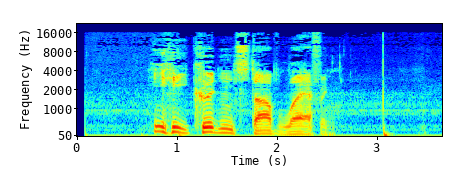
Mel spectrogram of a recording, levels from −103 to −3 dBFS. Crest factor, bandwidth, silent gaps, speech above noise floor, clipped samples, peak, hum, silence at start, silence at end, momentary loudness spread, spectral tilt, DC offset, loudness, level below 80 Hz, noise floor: 20 dB; 16.5 kHz; none; 26 dB; under 0.1%; -4 dBFS; none; 0.65 s; 0.15 s; 18 LU; -4.5 dB/octave; under 0.1%; -21 LUFS; -44 dBFS; -47 dBFS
